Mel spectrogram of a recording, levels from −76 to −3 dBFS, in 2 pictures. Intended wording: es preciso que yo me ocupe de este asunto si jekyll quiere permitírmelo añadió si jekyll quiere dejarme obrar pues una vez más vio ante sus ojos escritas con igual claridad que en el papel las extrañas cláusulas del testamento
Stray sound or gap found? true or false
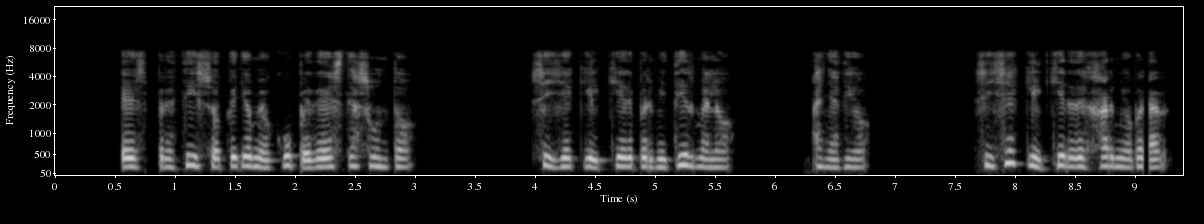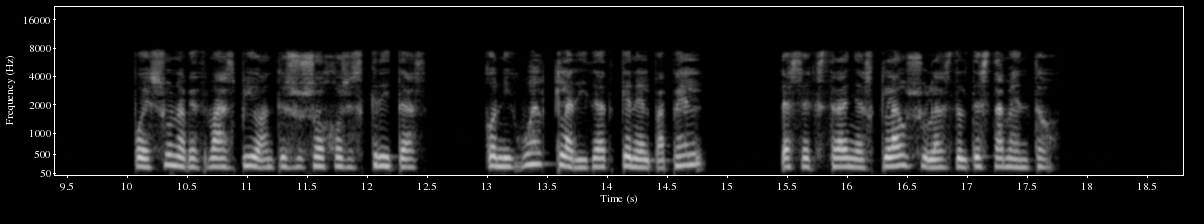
true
